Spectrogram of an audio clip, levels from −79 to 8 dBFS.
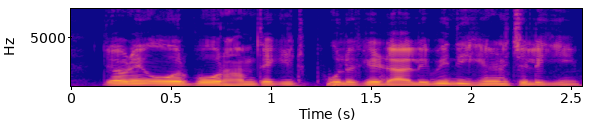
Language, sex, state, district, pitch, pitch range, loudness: Hindi, male, Uttarakhand, Uttarkashi, 120 Hz, 110-130 Hz, -16 LUFS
